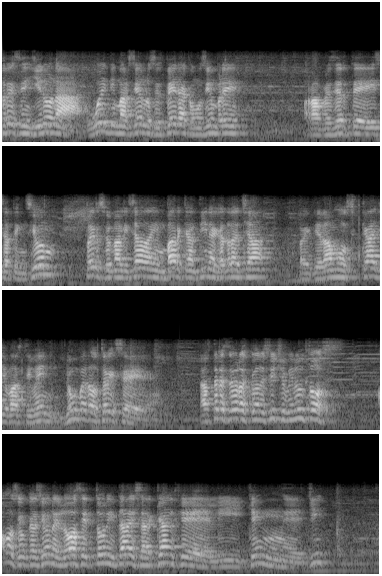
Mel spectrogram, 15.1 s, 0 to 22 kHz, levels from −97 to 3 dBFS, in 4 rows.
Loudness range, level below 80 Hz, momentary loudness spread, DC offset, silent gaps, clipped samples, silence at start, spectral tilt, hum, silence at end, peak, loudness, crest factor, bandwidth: 3 LU; -62 dBFS; 13 LU; under 0.1%; none; under 0.1%; 0 s; -1.5 dB/octave; none; 0 s; -4 dBFS; -23 LUFS; 20 dB; 6.2 kHz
